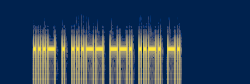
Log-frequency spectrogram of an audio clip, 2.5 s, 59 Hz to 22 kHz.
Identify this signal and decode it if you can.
Morse code, heard as a keyed tone, about 50 wpm, 700 Hz. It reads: VE3GFN
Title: Call Signs Repeated 2x - 50wpm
